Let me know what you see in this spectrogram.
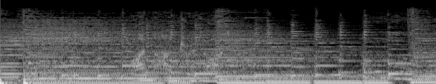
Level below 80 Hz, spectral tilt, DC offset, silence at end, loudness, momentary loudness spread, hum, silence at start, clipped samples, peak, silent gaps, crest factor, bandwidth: -22 dBFS; -6 dB/octave; under 0.1%; 0 s; -19 LUFS; 2 LU; none; 0 s; under 0.1%; -2 dBFS; none; 14 dB; 14.5 kHz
